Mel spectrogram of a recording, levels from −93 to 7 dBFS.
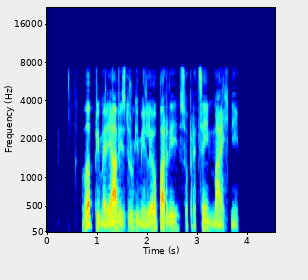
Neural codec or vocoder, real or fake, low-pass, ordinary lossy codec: none; real; 7.2 kHz; none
